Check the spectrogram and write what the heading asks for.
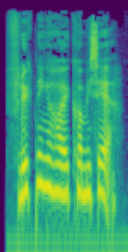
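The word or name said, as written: flygtningehøjkommissær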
